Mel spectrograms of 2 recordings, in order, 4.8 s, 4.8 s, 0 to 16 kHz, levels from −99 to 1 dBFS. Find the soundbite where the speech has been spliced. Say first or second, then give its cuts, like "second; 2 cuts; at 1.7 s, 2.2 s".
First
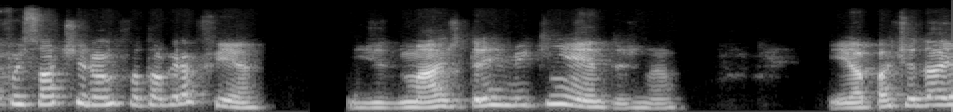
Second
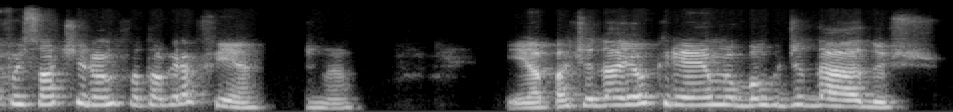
second; 1 cut; at 1.5 s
